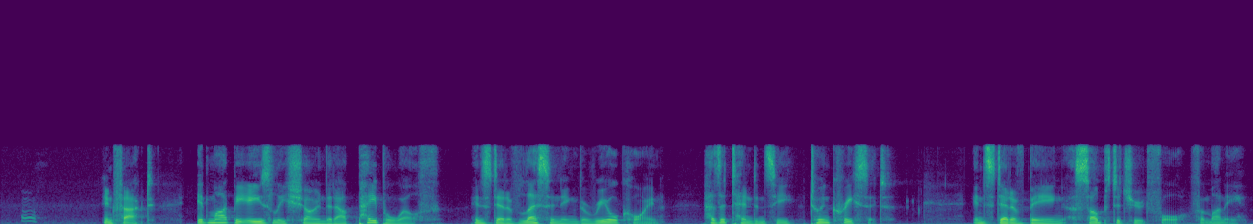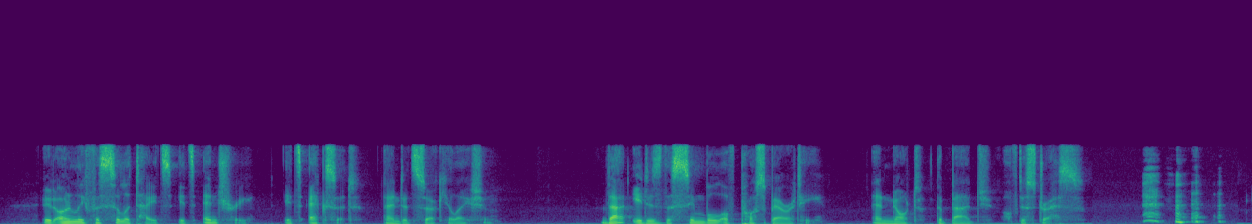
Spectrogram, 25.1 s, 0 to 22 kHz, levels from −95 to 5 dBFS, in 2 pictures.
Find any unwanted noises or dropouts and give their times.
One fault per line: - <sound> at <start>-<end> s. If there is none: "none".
- laugh at 0.2-0.5 s
- laugh at 23.9-24.8 s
